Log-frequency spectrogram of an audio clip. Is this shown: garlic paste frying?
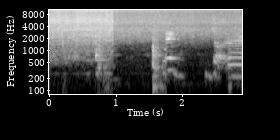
yes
